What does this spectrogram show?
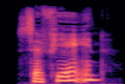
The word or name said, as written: safian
